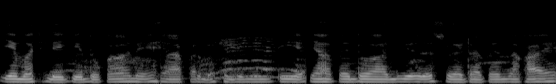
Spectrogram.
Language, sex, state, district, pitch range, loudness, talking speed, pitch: Hindi, male, Bihar, Lakhisarai, 120-125 Hz, -33 LUFS, 205 wpm, 120 Hz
